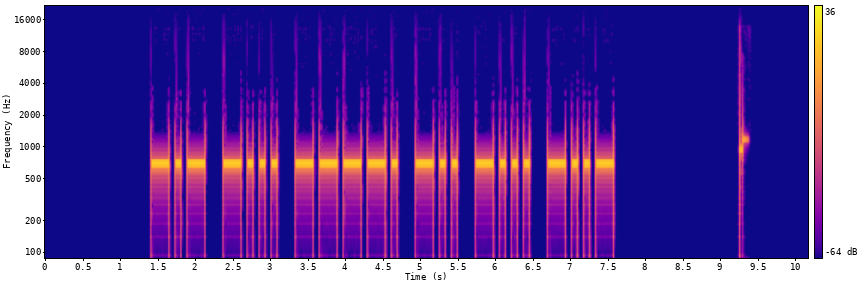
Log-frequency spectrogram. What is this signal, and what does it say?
Morse code, heard as a keyed tone, about 15 wpm, 700 Hz. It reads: KB9DBX
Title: USA Call Signs Repeated 3x 15wpm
